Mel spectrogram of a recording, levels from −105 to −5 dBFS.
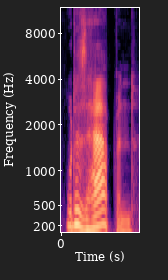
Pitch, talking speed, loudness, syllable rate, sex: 155 Hz, 230 wpm, -18 LUFS, 7.3 syllables/s, male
